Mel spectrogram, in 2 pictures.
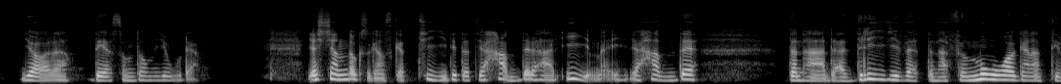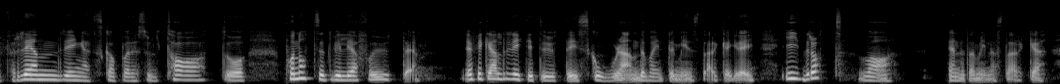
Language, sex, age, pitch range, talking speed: Swedish, female, 30-49, 190-235 Hz, 175 wpm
